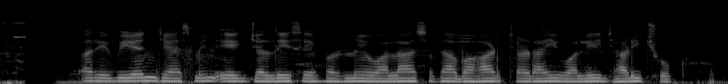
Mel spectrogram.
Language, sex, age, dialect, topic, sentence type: Magahi, male, 18-24, Northeastern/Surjapuri, agriculture, statement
